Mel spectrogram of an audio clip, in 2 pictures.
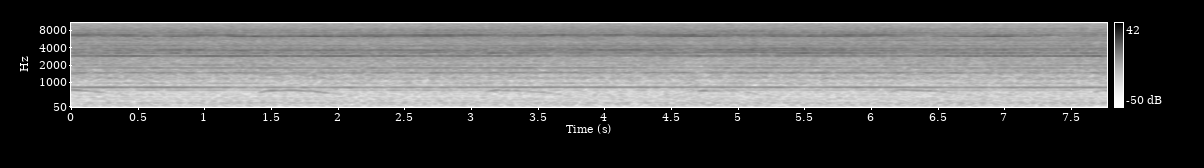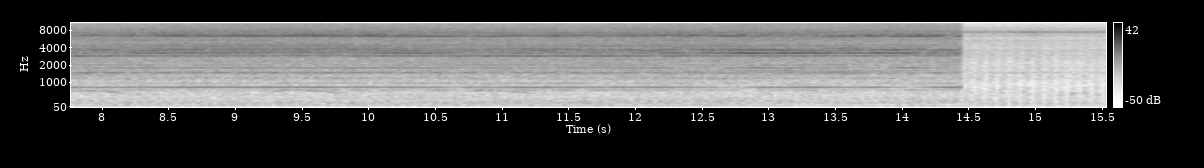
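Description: A helicopter's engines roar loudly and steadily from close by, as heard from inside the aircraft.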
